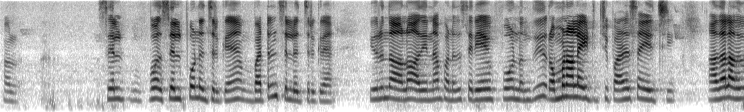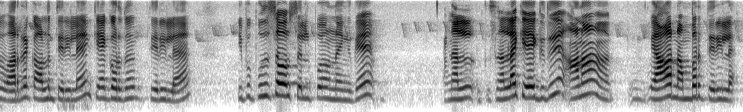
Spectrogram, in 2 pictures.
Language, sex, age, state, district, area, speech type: Tamil, female, 30-45, Tamil Nadu, Tiruvannamalai, rural, spontaneous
